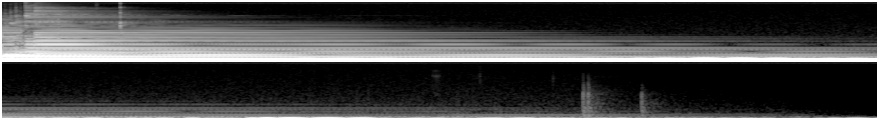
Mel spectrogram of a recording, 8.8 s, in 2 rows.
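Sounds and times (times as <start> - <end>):
alternate guitar part: 0.0 - 5.8.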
